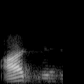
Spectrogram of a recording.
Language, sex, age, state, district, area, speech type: Nepali, female, 45-60, West Bengal, Darjeeling, rural, conversation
